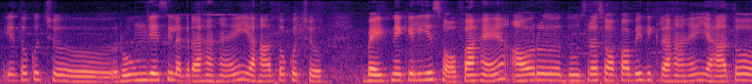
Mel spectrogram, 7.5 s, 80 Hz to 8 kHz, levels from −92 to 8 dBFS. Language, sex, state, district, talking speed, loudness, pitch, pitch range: Hindi, female, Haryana, Charkhi Dadri, 215 wpm, -18 LUFS, 205 Hz, 195-220 Hz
